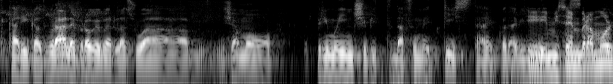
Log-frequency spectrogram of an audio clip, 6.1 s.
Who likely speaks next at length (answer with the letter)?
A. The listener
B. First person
A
